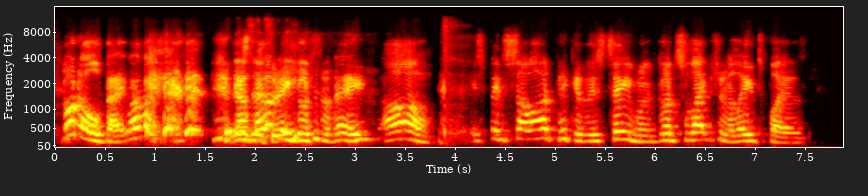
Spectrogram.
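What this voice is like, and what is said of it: Strong Yorkshire accent. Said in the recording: “the most Yorkshire you can ever sound as well ... This is pure Yorkshire. ... your accent gives you away”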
